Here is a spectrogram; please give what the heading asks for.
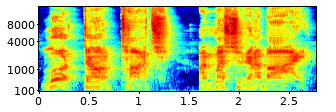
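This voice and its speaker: A man voicing a grumpy male shopkeeper who growls his words slowly. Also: a little high, creaky, sharp tone, voice pushed up, heavily acted. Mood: gruff. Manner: growling, slow and pushy.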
